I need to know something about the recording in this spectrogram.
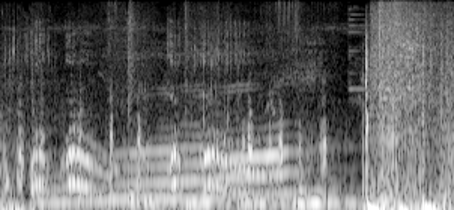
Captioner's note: happy clucking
